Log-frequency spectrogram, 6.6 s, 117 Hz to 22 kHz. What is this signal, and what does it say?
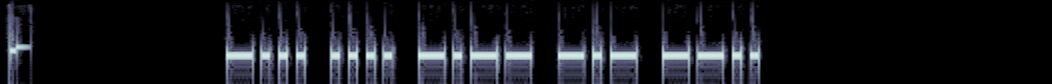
Morse code, heard as a keyed tone, about 22 wpm, 700 Hz. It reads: BHYKZ
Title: Code Groups - 5 Letters - 22wpm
